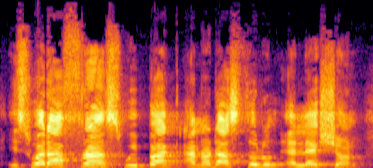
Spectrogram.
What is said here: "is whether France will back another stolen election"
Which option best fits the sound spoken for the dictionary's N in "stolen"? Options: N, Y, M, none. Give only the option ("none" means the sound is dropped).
N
